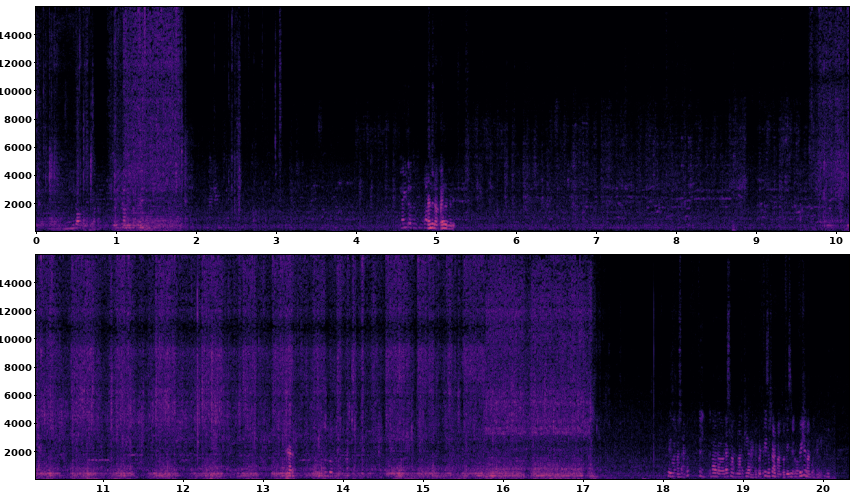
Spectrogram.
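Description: Tap water running into a sink while a face is washed, heard in bursts, loudest in a long stretch in the middle, with a person talking between and over the flow.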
